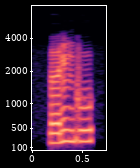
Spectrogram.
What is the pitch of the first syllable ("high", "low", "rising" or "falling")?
rising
